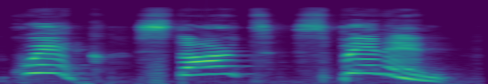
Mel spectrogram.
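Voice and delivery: high, slow, urgent command; yelled instruction, pitched high. A narrator's reading. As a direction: shout the order, drawn out. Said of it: "yelled James".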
